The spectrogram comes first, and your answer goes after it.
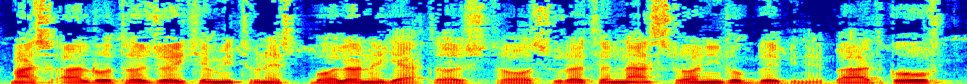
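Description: A man narrating a scripted adventure story in a steady, colloquial storytelling manner. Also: low voice.

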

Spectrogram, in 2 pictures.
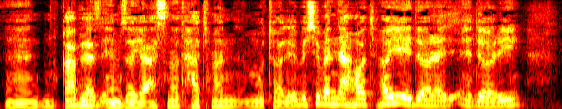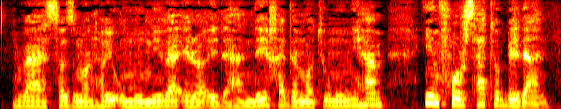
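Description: Medium in pitch with a darkish tone, this man's voice is affected by a cold and a stuffy nose. As an expert guest on a radio interview, he speaks formally and hesitantly and repeats points for emphasis.

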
